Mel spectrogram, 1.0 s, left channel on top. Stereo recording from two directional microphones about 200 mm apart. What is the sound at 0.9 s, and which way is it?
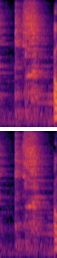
Music, 25° left (ahead or behind).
